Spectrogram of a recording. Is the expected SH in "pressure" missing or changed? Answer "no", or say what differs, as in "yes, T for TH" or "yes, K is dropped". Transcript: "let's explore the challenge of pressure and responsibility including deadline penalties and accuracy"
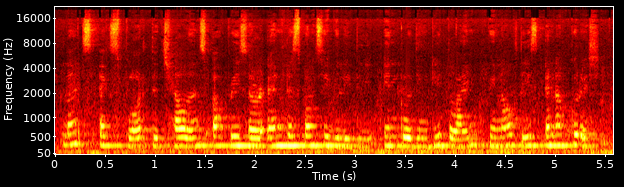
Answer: yes, S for SH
